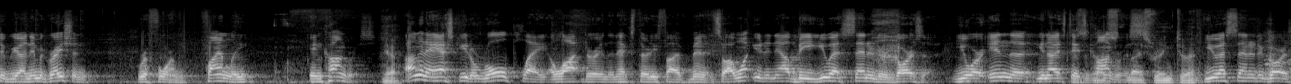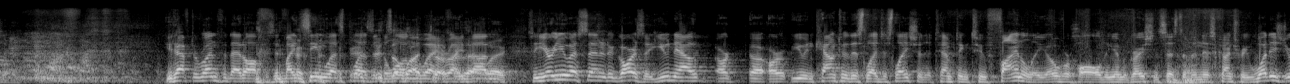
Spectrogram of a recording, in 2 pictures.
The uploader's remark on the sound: This event was recorded before a live audience in Austin.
